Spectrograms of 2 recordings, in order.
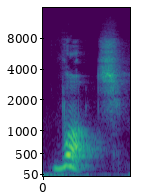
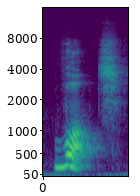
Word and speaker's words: watch: So, the "t" in watch is silent. So, listen and repeat - "watch", "watch", "watch".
